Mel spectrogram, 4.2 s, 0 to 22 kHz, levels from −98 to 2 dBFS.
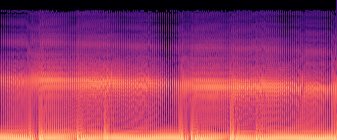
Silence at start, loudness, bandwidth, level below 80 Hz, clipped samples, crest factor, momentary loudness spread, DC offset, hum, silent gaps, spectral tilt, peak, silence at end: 0 s; -15 LUFS; 10 kHz; -16 dBFS; under 0.1%; 12 dB; 1 LU; under 0.1%; none; none; -4.5 dB/octave; 0 dBFS; 0 s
